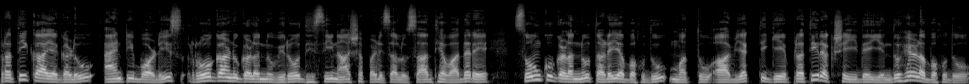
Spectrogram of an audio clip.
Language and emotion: Kannada, neutral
